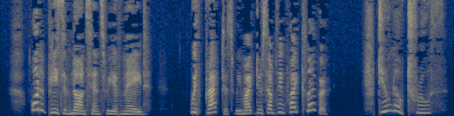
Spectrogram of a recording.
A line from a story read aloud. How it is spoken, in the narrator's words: asked Sally, after they had laughed over their story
